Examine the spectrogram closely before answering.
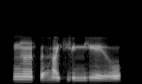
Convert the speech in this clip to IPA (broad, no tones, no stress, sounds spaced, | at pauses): ŋ ə̃ː θ ə ɦ ã fʲ ə˞ e̯ mʲ eː o̯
